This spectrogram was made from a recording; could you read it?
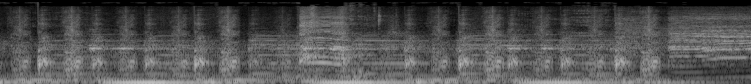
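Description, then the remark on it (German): Roosters cluck repeatedly and loudly, their calls overlapping above a steady rhythmic low thumping that pulses about once a second, with no voices speaking. “Genießt die Hähne.”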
